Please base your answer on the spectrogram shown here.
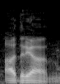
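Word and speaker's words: Adrián: people would be like his name's Adrian Gonzalez it's not Italian but it is Audrey on Gonzalez but I'm not gonna say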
